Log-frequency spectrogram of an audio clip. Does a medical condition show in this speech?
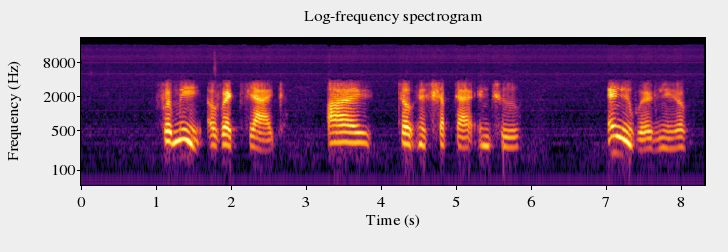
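Yes: tongue cancer; after surgery could not speak or swallow, feeding tube, now speaks pretty clearly.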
